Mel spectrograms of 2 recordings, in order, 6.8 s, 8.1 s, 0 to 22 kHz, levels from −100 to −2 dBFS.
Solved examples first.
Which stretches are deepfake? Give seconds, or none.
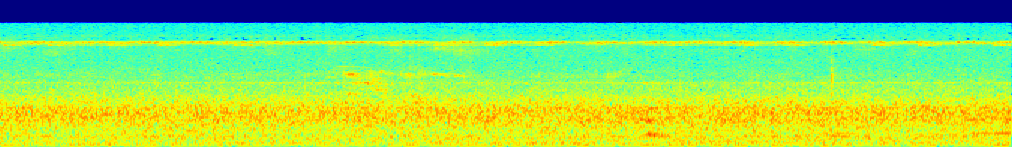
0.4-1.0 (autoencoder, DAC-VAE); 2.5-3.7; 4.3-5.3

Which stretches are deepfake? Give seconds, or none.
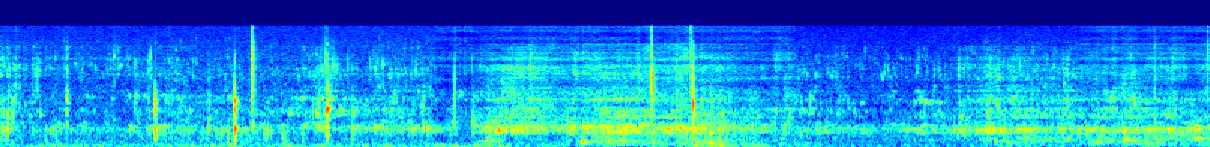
2.9-5.3 (codec, SNAC); 7.2-8.1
